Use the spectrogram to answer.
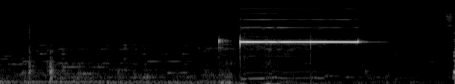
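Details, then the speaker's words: Loud, steady, high-pitched alarm tone of about 1.5 seconds, demonstrated at home on a one-month-old twin girl's breathing and heart rate monitor; it sounds for apnea or for a heart rate that is too high or too low. "if any of these were to happen it would go off in it with like make a big low sound and then we'll go bright red let me show you what it sounds like it's kind of loud"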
